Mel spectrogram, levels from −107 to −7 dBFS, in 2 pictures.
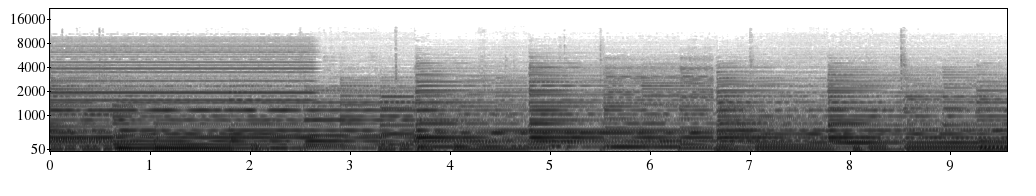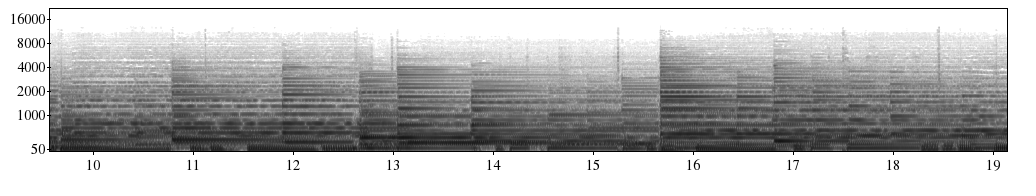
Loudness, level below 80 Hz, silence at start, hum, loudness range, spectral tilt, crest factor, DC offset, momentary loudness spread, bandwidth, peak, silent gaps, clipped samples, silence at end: -21 LUFS; -30 dBFS; 0 s; none; 3 LU; -9 dB/octave; 14 dB; under 0.1%; 6 LU; 7.8 kHz; -6 dBFS; none; under 0.1%; 0 s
